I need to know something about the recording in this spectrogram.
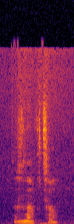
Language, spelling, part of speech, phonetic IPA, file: Polish, znawca, noun, [ˈznaft͡sa], LL-Q809 (pol)-znawca.wav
